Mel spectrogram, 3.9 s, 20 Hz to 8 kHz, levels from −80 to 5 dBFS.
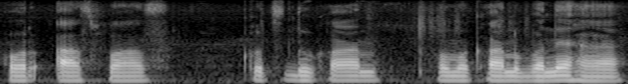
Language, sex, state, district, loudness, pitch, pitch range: Hindi, male, Uttar Pradesh, Saharanpur, -19 LUFS, 110 Hz, 110-115 Hz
